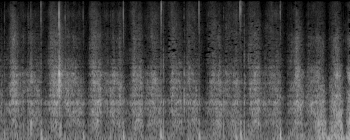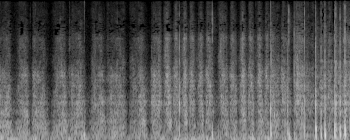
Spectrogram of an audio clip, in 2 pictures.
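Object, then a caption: Small closed cardboard box of cookies. Long nails scratch and rub over a small, closed, red printed cardboard box of burger cookies, hollow with contents inside. A steady run of dry, rasping strokes repeats about three times a second, with a low papery body. The scratching grows denser and louder toward the end, punctuated by a few sharper taps.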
